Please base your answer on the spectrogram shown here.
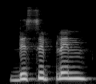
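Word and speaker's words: discipline: अब यहाँ पर SC के बाद I है। एक तो ये हो गया नियम। जब आपने साइलेंट लेटर्स वाला जो रूल देखा होगा वहाँ पर जो है ये SC के बाद C रहता है ना, उसको साइलेंट बताया जाता है। तो दोनों तरीके से आप सीख सकते हैं। वहाँ पर उच्चारण S का ही हो रहा है, ठीक है, S का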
